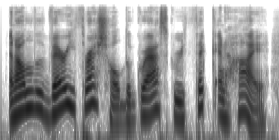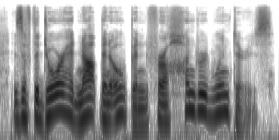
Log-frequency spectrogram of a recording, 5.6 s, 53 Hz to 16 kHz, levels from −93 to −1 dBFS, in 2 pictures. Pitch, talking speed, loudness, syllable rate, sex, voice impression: 150 Hz, 245 wpm, -20 LUFS, 5.7 syllables/s, male, masculine, adult-like, slightly relaxed, powerful, soft, slightly muffled, slightly raspy, cool, intellectual, sincere, friendly, wild, lively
